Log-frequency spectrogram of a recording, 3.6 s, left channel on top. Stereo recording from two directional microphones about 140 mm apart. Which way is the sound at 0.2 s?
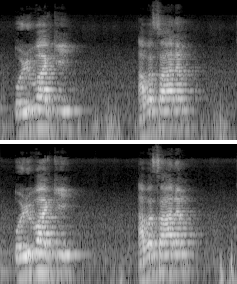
20° right (ahead or behind).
